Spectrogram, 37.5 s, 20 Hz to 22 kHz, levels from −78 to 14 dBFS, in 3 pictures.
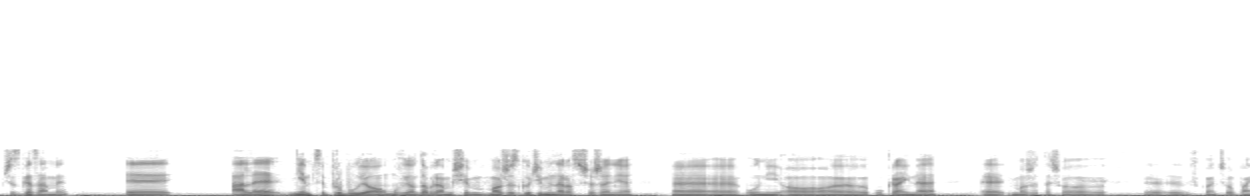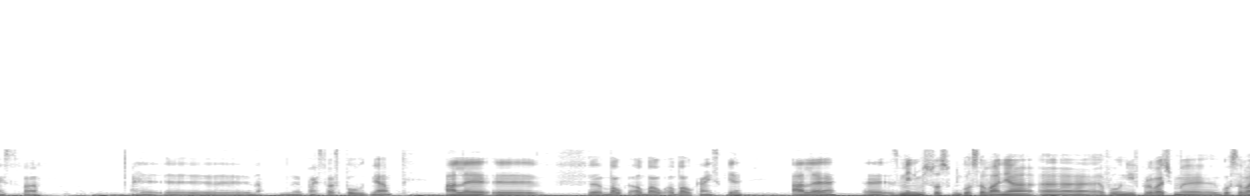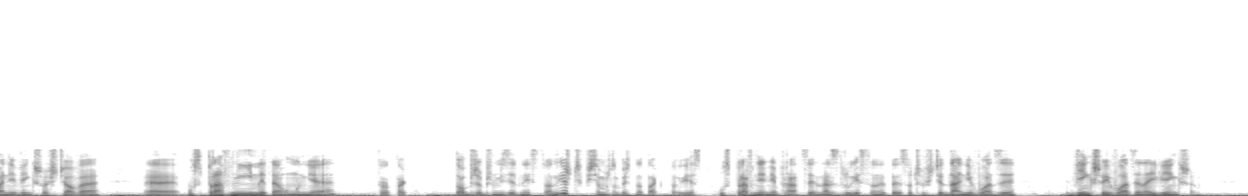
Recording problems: high frequencies cut off; noticeable; nothing above 5.5 kHz
low rumble; noticeable; throughout; 15 dB below the speech

